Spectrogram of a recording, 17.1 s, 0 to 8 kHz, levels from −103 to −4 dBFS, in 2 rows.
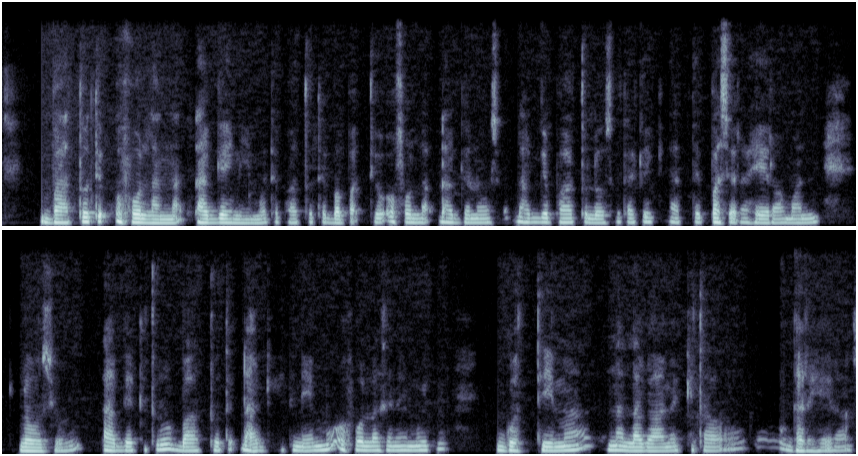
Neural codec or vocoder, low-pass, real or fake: none; 7.2 kHz; real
